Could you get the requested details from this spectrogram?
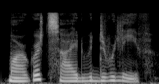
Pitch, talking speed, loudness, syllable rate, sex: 160 Hz, 150 wpm, -21 LUFS, 5.6 syllables/s, female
